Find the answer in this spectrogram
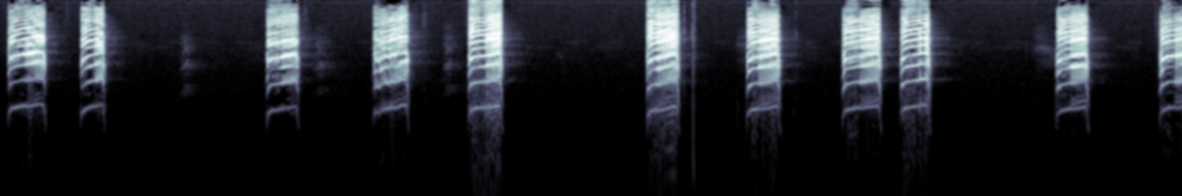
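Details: Very loud young male magpie fledgling, friendly and staying near people, in the morning: harsh, raspy screeching calls in short bursts of under a second, repeated irregularly with silent gaps, otherwise quiet.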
